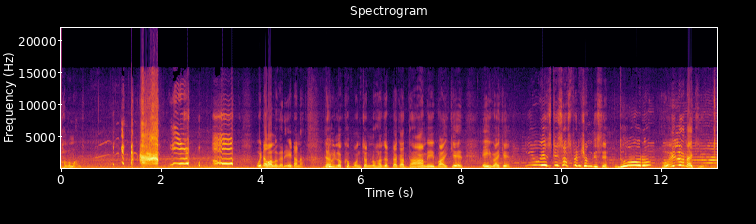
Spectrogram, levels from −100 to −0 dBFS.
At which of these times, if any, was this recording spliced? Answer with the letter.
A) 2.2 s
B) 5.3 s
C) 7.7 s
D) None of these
B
